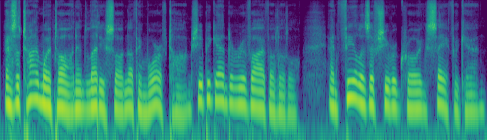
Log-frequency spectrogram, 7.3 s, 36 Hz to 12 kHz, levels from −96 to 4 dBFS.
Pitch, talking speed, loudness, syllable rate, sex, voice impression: 140 Hz, 220 wpm, -18 LUFS, 5.5 syllables/s, male, masculine, slightly old, soft, slightly refreshing, sincere, calm, elegant, slightly kind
